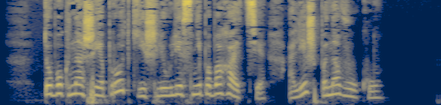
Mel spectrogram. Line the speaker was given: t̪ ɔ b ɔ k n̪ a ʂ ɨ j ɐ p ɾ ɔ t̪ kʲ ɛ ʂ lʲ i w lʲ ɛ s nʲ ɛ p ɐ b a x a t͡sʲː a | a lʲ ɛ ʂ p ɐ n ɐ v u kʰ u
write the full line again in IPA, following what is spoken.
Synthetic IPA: t̪ ɔ b ɔ k n̪ a ʂ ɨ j ɐ p ɾ ɔ t̪ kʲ i ʂ lʲ i w lʲ ɛ s nʲ ɛ p ɐ b a ɣ a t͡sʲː ɛ | a lʲ ɛ ʂ p ɐ n a v u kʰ u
